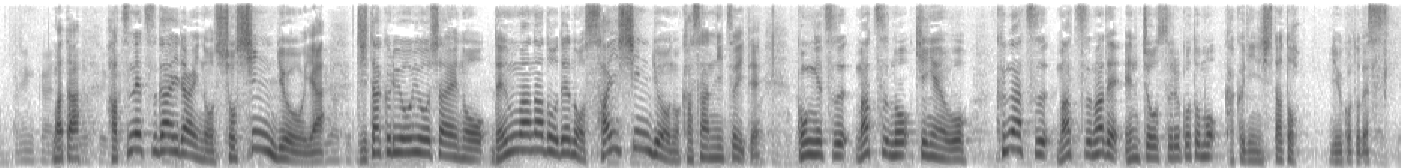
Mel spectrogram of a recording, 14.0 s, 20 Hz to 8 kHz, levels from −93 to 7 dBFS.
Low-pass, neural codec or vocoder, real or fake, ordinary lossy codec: 7.2 kHz; none; real; none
